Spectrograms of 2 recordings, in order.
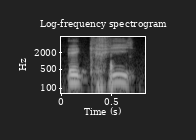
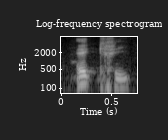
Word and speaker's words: écrit: Il connaît, il comprend, donc il comprend desaparece la S, de todas formas no se pronunciaba, et écrit avec T, tampoco se pronuncian las consonantes finales.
